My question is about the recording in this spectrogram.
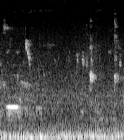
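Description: Birds chirping faintly, a few short separate calls, over a low steady background rumble.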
